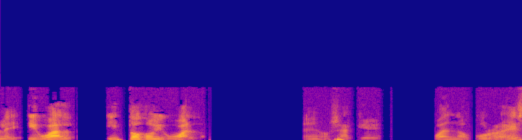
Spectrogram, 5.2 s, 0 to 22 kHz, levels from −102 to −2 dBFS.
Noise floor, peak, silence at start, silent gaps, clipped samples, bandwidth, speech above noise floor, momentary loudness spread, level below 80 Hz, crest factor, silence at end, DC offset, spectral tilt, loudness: under -90 dBFS; -4 dBFS; 0 s; 0.77-1.05 s, 2.11-3.01 s, 3.83-4.34 s; under 0.1%; 8.6 kHz; over 63 dB; 24 LU; -50 dBFS; 24 dB; 0 s; under 0.1%; -5.5 dB/octave; -27 LUFS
